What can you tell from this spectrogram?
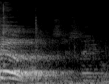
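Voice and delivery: loud, slow call for order; stern call. Real, not acted. Judge calling the defendant to order, stern loud call. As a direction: cut him off firmly. Judge trying to regain control.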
